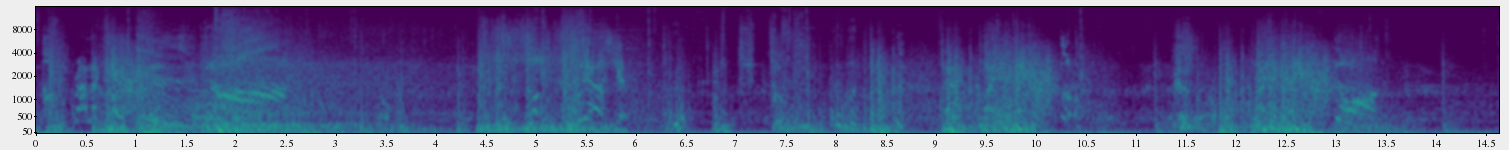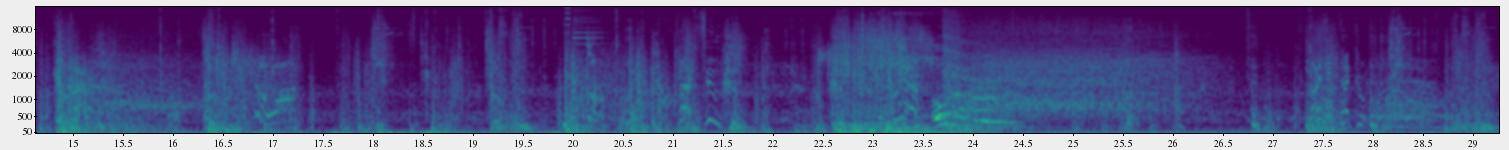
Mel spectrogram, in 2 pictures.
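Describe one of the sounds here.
Hits and blasts crack and thump in a fighting video game.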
